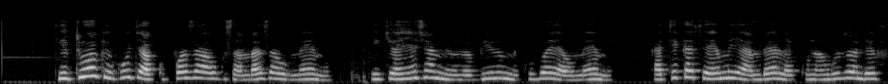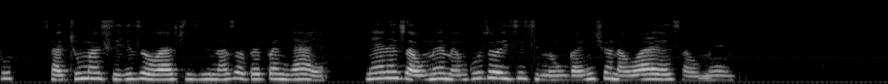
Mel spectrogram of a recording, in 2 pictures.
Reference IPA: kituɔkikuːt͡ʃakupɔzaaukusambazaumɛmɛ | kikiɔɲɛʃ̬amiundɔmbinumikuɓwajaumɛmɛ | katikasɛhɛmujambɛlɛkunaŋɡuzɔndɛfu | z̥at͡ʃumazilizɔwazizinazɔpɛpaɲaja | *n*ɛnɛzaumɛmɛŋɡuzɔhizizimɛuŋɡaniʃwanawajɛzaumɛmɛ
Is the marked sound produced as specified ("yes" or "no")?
yes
